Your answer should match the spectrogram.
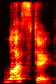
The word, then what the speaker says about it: Lustig: Lustig. That's it. I knew I was saying it wrong.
